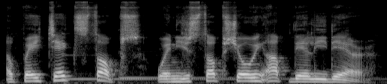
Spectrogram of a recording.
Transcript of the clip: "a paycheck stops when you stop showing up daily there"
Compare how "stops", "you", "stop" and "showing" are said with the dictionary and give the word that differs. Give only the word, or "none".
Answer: none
